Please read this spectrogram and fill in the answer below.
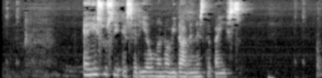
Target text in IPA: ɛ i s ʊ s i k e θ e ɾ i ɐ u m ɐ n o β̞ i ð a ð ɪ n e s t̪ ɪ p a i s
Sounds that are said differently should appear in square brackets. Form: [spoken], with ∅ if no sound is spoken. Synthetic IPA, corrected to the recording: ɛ i s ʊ s i k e [s] e ɾ i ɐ u [ŋ] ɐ n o β̞ i ð a ð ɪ n e s t̪ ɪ p a i s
